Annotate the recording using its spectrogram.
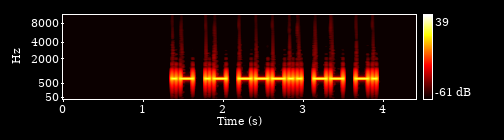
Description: Morse code, heard as a keyed tone, about 24 wpm, 700 Hz. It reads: AA8MN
